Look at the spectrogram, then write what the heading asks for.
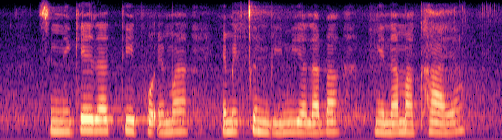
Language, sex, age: Swati, female, 25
